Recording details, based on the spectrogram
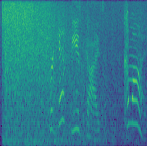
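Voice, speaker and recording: A woman's voice: very high voice, wildly swooping pitch, extremely slow, very noisy, heavily acted. A woman voicing a spirited, confident young female knight in an anime-style video game, perky and bold. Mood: focused.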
